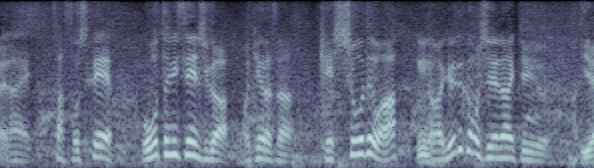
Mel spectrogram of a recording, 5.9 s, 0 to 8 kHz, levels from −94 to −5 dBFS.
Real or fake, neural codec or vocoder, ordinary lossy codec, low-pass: fake; codec, 16 kHz, 2 kbps, FunCodec, trained on Chinese and English, 25 frames a second; none; none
